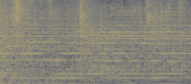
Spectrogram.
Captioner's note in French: grésillements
